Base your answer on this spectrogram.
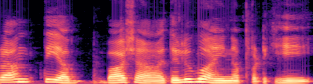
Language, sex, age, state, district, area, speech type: Telugu, female, 30-45, Andhra Pradesh, Sri Balaji, rural, spontaneous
